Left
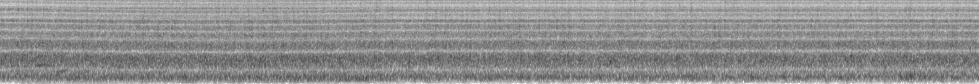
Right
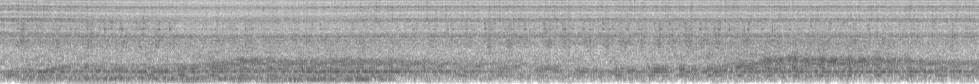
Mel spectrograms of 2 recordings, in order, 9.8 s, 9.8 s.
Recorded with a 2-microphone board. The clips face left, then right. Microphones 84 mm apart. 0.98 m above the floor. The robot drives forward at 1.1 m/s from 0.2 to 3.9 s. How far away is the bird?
No bird in this recording.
